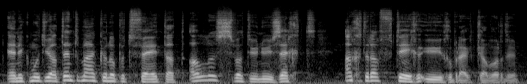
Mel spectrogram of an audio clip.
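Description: An actor playing a measured, insinuating police sergeant in a radio drama, formal and deliberate as he questions a suspect. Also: medium pitch, lively intonation, lightly acted. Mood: probing, insinuating. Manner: formal, deliberate, falsely soothing. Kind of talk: Dutch-language radio drama acting.

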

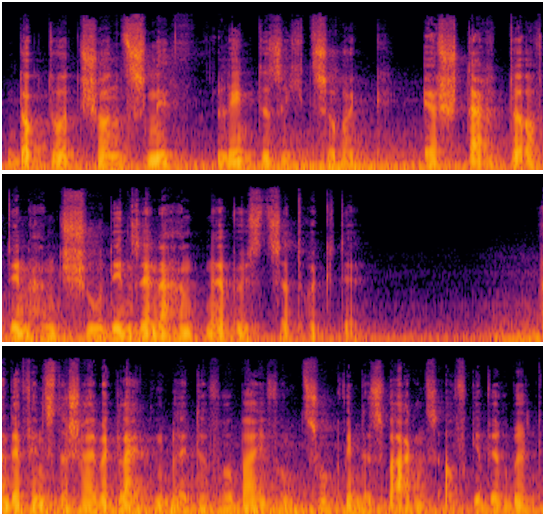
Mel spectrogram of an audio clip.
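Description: A man reading scripted literary narration for a radio play in a measured, sober manner. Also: low-pitched, background noise.

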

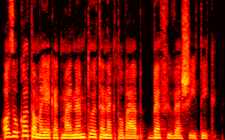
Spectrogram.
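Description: A man's voice: fairly high pitch, animated. A man reading scripted narration for a radio programme.

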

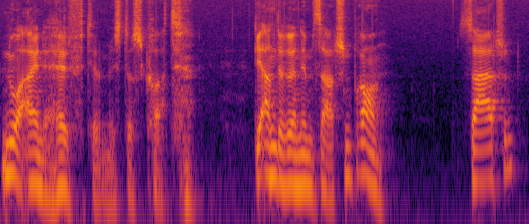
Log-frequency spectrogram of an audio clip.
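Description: An actor playing a shrewd, composed police inspector in a German radio crime drama, questioning methodically with dry superiority. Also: male voice, medium pitch, lively intonation, slow pace, breathy edge, exaggerated voice. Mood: dryly triumphant. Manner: methodical, probing, dryly superior.

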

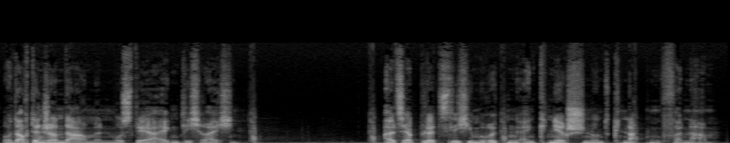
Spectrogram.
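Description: A man reading scripted literary narration for a radio play, telling the story in a measured way. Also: deep voice, animated, creaky, sharp tone, breathy edge.

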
